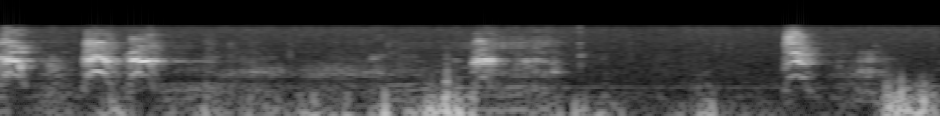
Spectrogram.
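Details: Seven-week-old Staffordshire Bull Terrier puppies: brief bright yelps in separate bursts over low rumbling and handling noise.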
